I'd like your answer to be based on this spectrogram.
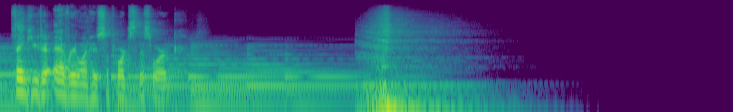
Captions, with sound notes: Thank you to everyone who supports this work. (soft dramatic music) (air whooshing)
